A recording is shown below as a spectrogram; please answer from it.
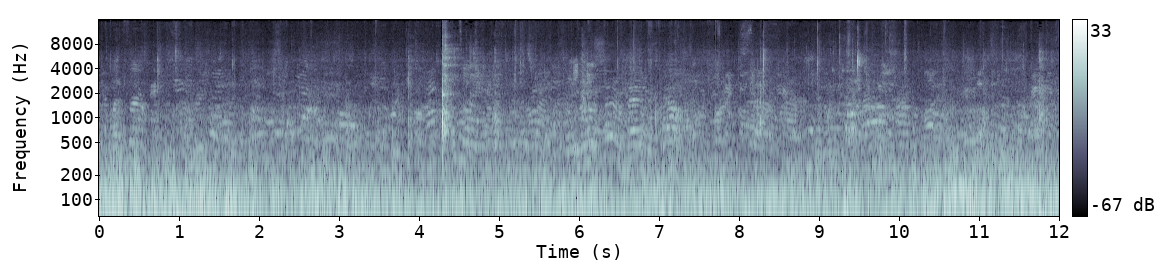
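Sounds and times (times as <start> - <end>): indistinct voices chattering: 0.0 - 12.0.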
